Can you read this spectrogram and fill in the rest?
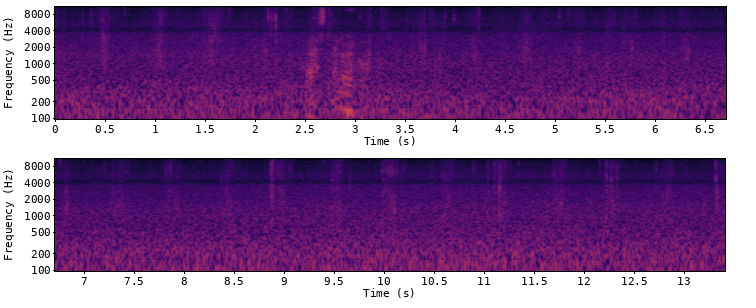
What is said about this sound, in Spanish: Vamos a dejar un poquito de silencio antes de despedirnos. Que escuchéis el sonido del mar a nuestra derecha.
